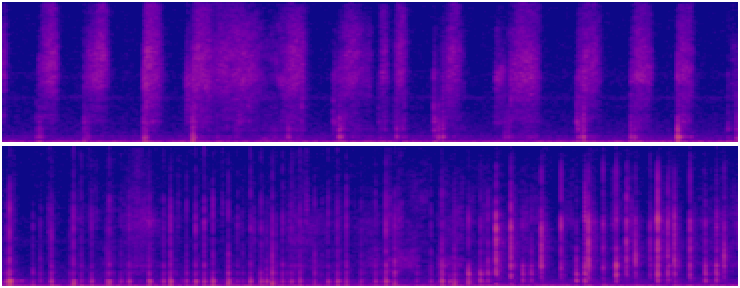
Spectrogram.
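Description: A hardcover book, held flat and then tilted, has its cover tapped with short-nailed fingertips. A quick, uneven run of soft, dry taps with bright, crisp edges plays over a steady low hum. Each tap dies away almost instantly.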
